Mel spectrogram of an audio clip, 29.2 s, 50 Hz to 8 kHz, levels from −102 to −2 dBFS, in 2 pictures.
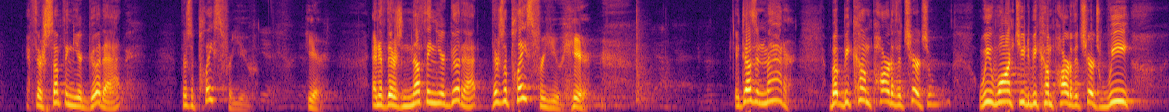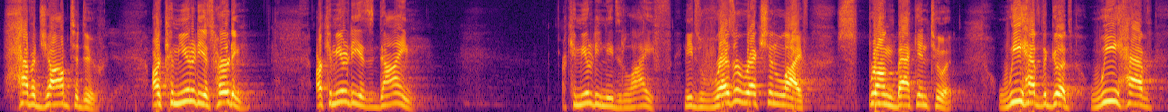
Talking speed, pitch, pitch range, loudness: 150 wpm, 215 Hz, 185-240 Hz, -12 LUFS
